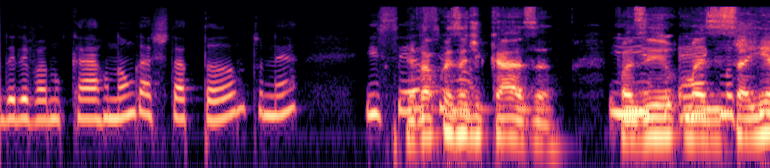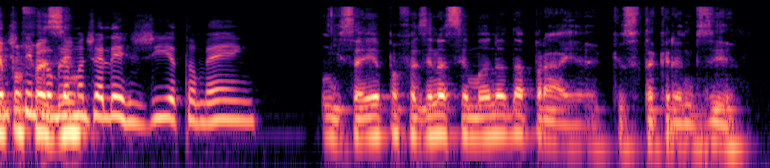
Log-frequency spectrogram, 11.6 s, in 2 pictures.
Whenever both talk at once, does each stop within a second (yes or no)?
no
